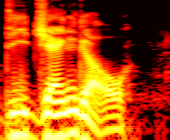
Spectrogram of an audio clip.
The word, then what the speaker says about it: Django: Django. – I think the D is unpronounced, though. – Django.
